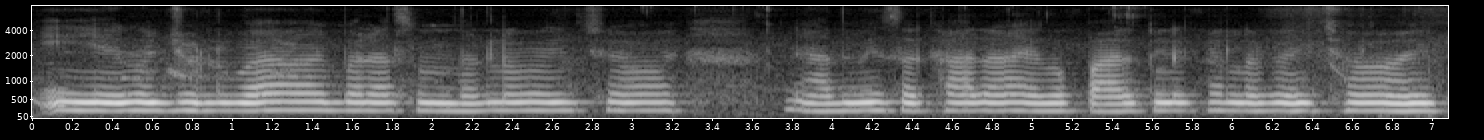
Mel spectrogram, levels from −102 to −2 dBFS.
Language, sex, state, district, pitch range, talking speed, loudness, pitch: Maithili, female, Bihar, Samastipur, 210-215 Hz, 150 wpm, -28 LUFS, 215 Hz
